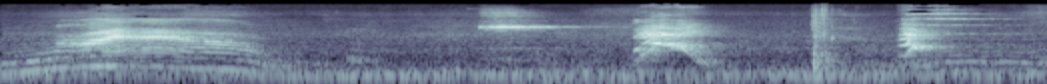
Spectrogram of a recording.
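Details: Stray kittens, hungry and calling for their mother cat in India, give one loud, wavering meow with rich overtones, followed by softer, shorter cries and a few sharp clicks.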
